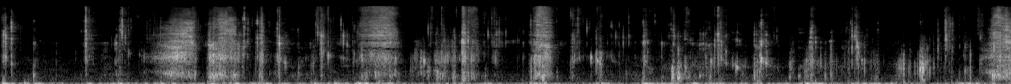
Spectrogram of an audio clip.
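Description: Close-miked chewing and biting as stewed lamb meat is gnawed off the bone, a dense run of irregular short clicks, smacks and crunches.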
